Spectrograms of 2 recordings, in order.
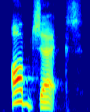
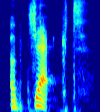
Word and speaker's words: object: homograph obj ECT now this word can be pronounced object or object object object now object is a noun that refers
